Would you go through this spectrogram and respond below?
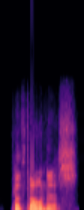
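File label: "pythoness", American English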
